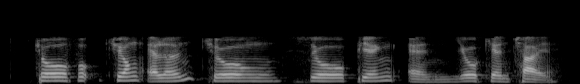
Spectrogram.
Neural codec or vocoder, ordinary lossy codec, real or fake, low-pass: codec, 16 kHz, 8 kbps, FreqCodec, larger model; MP3, 24 kbps; fake; 3.6 kHz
